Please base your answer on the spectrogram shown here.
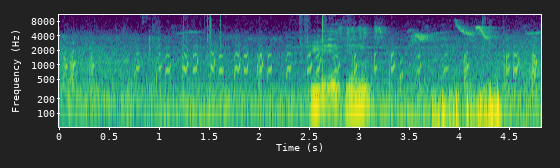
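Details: Guinea pig uttering quick short squeaks in an irregular run, with a couple of louder, lower vocal bursts in the middle and soft rustling underneath.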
